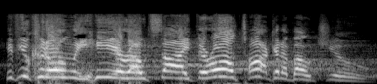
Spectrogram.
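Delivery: devil shouting accusations, loud and high; full-volume demonic harangue, voice pushed high; grotesque devil voice. Acted. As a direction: yell it as a taunting, grotesque demon. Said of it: "with his grotesque voice".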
